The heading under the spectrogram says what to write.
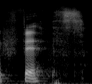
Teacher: Most people don't pronounce this second F. Usually people just say fifths like that fifths.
